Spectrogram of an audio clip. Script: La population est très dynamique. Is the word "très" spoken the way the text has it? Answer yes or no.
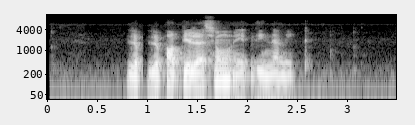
no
